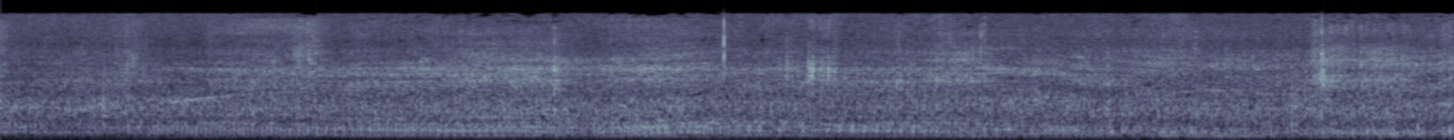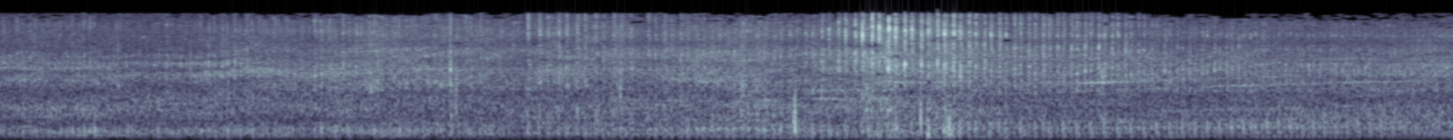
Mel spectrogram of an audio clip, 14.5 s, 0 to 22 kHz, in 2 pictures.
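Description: Vauxhall Vectra VXR's 2.8 V6 turbo engine idling steadily, growing gradually louder, with a few sharp knocks about eleven to twelve seconds in.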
